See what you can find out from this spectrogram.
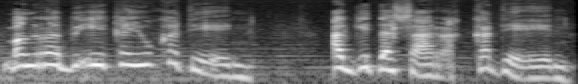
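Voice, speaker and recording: A woman playing a deferential, worried household maid with a breathy voice in an audio drama. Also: on the high side, sing-song, measured pace, fairly bright tone, soft background music.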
